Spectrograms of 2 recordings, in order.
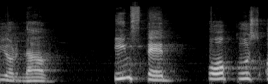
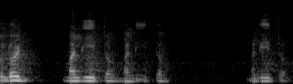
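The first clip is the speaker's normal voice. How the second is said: much softer and lower, fading out; hushed prayer; 9 semitones lower, 10 dB quieter, faster than usual. Retold or imitated. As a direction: murmur it like a private confession. Retells a remorseful prayer. (mahinang dasal na nagsisisi)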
